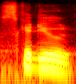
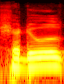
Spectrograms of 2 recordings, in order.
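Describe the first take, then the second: First: The word begins with an 'sk' sound. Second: The word begins with an 'sh' sound. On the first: It sounds more educated. The speaker calls it right. "ज्यादा पढ़ा लिखा है ना, वो थोड़ा मूसा बना के स्केड्यूल बोल पड़ता है" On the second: It sounds less educated. The speaker calls it wrong. "थोड़ा सा इलिटरेट पर्सन वाला सा लगने लग गया है"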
